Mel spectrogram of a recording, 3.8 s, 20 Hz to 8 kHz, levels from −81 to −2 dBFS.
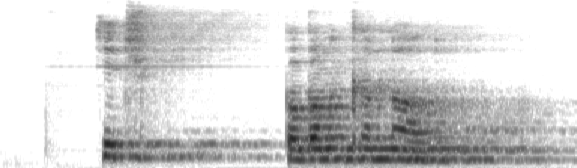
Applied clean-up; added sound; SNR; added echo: neural separator model SepFormer DNS4.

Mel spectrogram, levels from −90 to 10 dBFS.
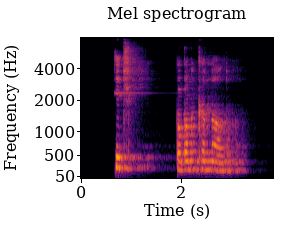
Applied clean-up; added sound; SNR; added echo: neural mask model DeepFilterNet 3.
